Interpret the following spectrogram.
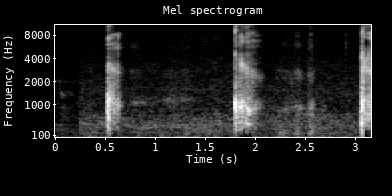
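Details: Infant with a cough and runny nose/cold, recorded at home, giving three short, sharp cough bursts over about three seconds.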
